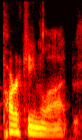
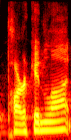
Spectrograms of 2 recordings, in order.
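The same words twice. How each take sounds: First: The final g of parking is pronounced. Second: The final g of parking is dropped. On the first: The speaker calls it wrong. "It's not parking lot" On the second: The speaker calls it right. "There's no G on the end"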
